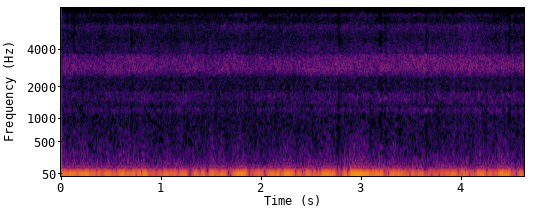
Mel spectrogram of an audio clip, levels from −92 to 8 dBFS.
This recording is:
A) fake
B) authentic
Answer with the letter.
B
